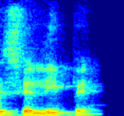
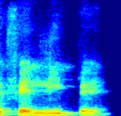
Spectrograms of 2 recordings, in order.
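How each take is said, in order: First: Celipe, soft s for f. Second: Said in the usual way. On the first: Shown as a demonstration. Teacher shows how Felipe gets mispronounced. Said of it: "dice Celipe". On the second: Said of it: "no dice Felipe".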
